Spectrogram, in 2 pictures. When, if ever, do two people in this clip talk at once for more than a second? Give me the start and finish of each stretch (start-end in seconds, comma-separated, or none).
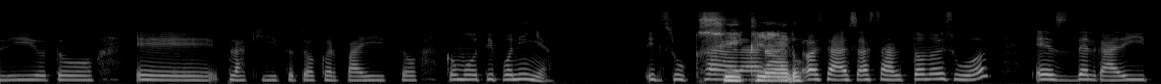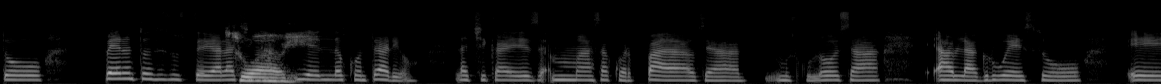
7.0-8.2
